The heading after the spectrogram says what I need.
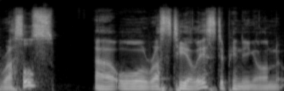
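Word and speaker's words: rustls: by John Ass, and he pronounces it Russell's, so I so do.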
